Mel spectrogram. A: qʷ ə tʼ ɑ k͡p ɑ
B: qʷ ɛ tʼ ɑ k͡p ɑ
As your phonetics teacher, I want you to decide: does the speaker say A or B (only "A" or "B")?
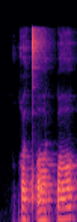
A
